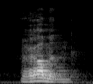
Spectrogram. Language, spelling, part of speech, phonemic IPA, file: Dutch, rammen, verb / noun, /ˈrɑmə(n)/, Nl-rammen.ogg
- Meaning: 1. to ram, to intentionally collide with (a ship or car or building) with the intention of damaging or sinking it 2. to strike (something) hard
